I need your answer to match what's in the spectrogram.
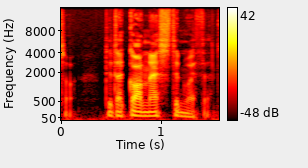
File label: "gonest", Welsh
